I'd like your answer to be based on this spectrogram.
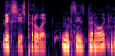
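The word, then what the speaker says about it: Mxyzptlk: Mixius Pitalik? Is that how you say it? – Yeah, that's how you say it.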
